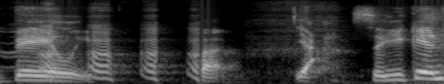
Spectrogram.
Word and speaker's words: Bailly: It is a French spelling. So I think back in the day it would be pronounced Bailly, but I just pronounce it Bailey.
